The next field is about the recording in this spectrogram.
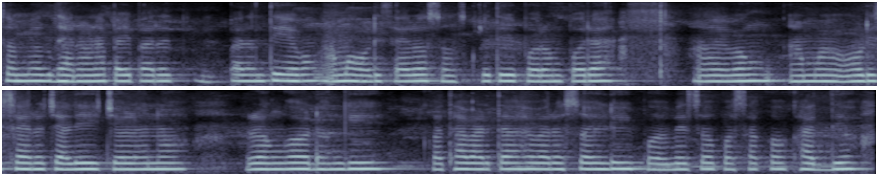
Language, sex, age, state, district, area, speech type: Odia, female, 30-45, Odisha, Subarnapur, urban, spontaneous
